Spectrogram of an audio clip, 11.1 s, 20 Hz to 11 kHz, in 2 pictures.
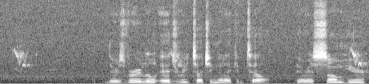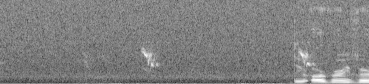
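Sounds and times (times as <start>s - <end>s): low rumbling background noise: 0.0s - 11.0s
falling bird chirp: 0.2s - 0.6s, 7.6s - 8.0s, 10.0s - 10.4s.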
